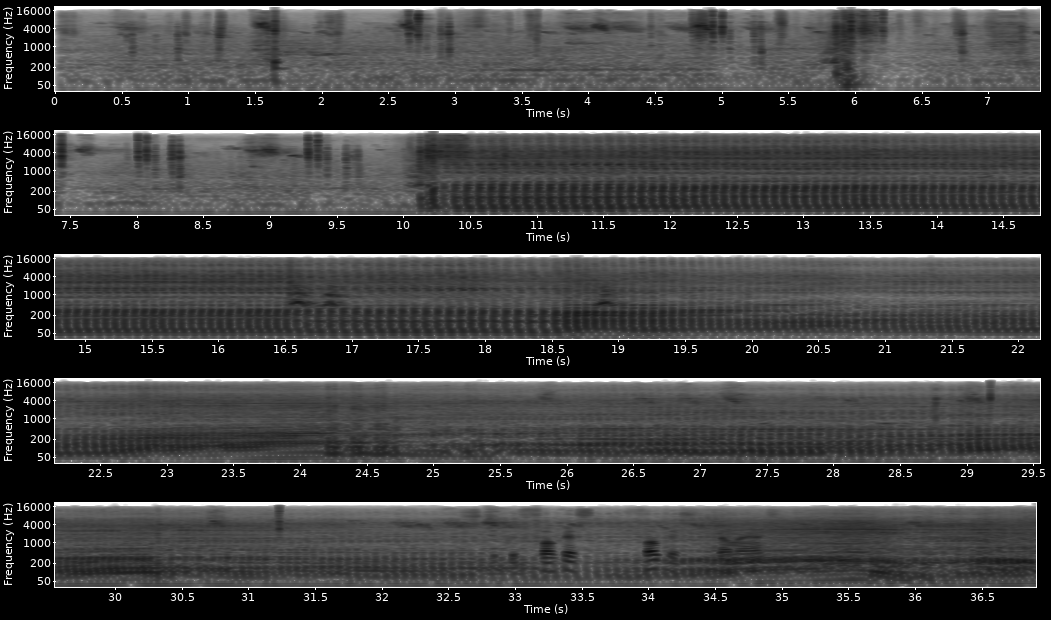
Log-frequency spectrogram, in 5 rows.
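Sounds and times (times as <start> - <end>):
motorcycle engine idling: 10.1 - 36.9.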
